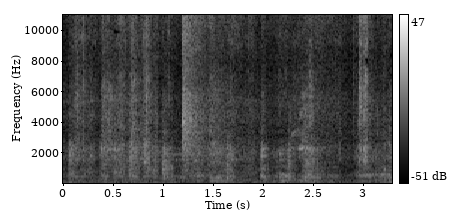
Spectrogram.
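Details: Panting from a Boerboel (African Mastiff) kept in Egypt: quick, rhythmic, airy huffs repeated steadily for several seconds over a low, constant rumble.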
